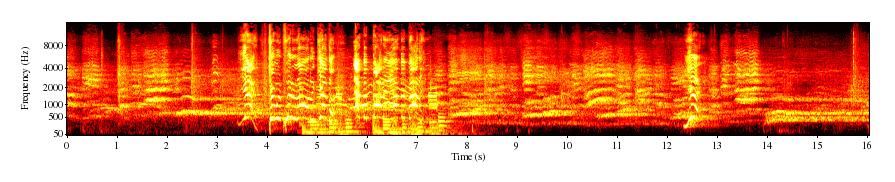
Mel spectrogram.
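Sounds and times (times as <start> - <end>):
gospel choir singing: 0.0 - 3.4, 4.7 - 16.0
bass and drums: 4.7 - 8.3.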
